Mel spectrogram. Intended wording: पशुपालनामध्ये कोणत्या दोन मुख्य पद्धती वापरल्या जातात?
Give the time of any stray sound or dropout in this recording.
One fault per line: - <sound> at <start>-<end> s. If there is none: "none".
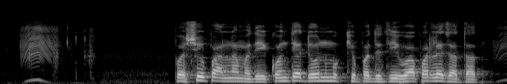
none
